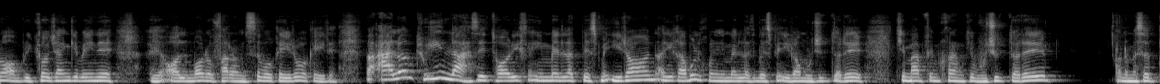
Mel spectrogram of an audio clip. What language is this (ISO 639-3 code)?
fas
